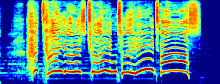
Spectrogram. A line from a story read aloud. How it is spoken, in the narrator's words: the workers yelled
